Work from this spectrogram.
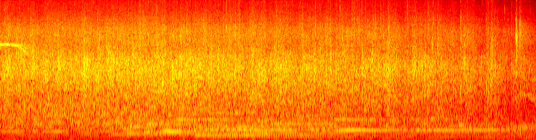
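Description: Audience applause fills a church, steady and dense throughout with a faint undertone of voices, easing slightly toward the end.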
